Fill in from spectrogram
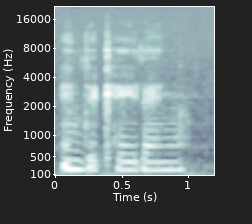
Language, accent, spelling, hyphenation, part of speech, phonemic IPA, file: English, US, indicating, in‧di‧cat‧ing, verb, /ˈɪndɪkeɪtɪŋ/, En-us-indicating.ogg
- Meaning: present participle and gerund of indicate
